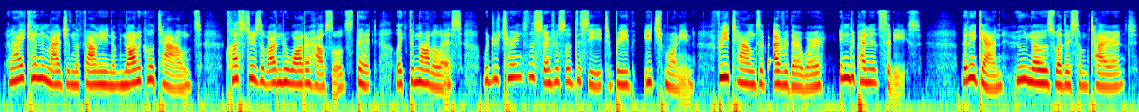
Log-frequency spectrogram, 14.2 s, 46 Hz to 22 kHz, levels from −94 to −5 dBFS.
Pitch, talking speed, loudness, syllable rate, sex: 230 Hz, 185 wpm, -19 LUFS, 6.0 syllables/s, female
